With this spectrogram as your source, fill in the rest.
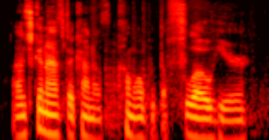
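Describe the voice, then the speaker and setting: At a moderate pace, a man talks in a dark, mellow tone, the sound dry and close with no echo. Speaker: gaming live streamer. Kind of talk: live gameplay commentary. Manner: stuttering, halting; casual, thinking aloud.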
